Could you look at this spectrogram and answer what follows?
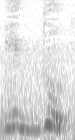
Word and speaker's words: বিদ্যা: যেমন বিদ্যুৎ, আমরা কিভাবে উচ্চারণ করি, বিদ্যুৎ। হ্যাঁ, দয়ের কি দুইবার উচ্চারণ হচ্ছে। তারপরে বিদ্যা, আমরা কি দয়ের দুইবার উচ্চারণ করছি, বিদ্যা।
